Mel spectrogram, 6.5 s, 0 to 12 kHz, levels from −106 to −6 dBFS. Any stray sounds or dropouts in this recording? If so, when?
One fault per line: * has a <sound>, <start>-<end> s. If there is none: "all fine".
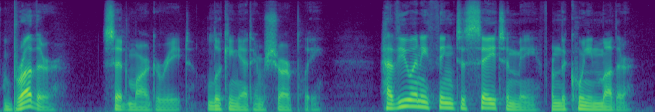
* has a dropout, 5.5-5.5 s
